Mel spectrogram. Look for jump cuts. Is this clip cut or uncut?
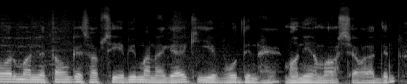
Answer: cut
